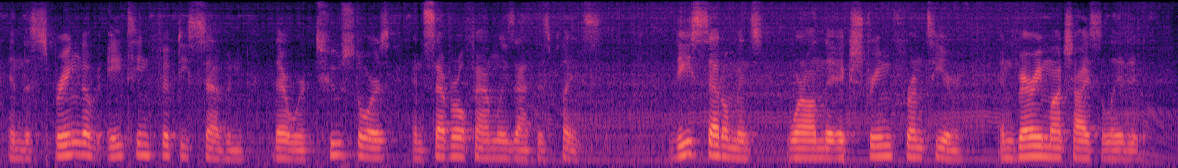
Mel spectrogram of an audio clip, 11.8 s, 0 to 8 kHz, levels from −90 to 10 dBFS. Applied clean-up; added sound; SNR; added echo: none; Engine starting; 19 dB; none.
